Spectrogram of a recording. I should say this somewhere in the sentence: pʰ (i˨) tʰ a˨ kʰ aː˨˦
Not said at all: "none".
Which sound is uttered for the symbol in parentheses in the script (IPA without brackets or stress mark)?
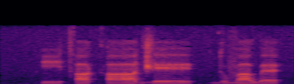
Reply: iː˨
